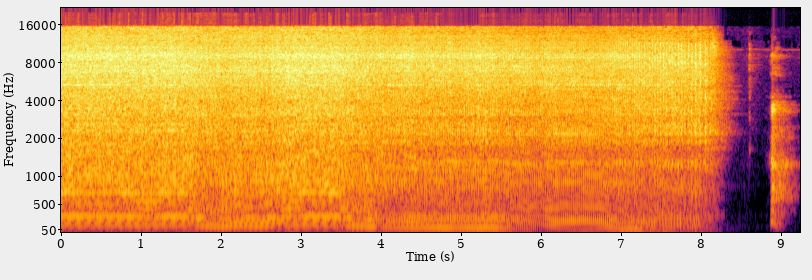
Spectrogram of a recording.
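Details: Vintage Hot Wheels R1NX gas go-kart small single-cylinder engine, sat about 10 years, air cleaner cover off: surging unevenly, never holding steady speed, then cutting out; rough running, owner suspects mixture needs intake restriction.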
